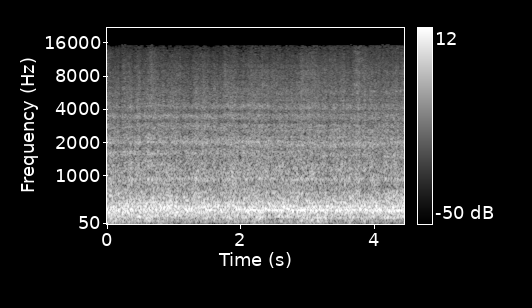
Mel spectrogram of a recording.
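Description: Electric multiple-unit train running away along the rails: a steady rolling rumble of wheels on track.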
